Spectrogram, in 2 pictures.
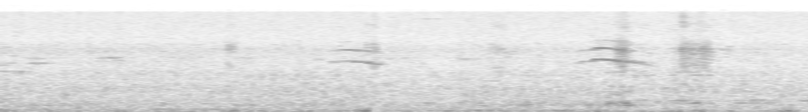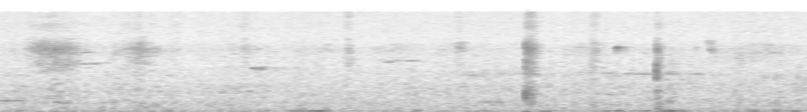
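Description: Cats give several faint, rising meows spread across the clip. The calls sound distant and quiet over a low background hiss, with a few small ticks.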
